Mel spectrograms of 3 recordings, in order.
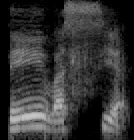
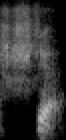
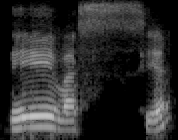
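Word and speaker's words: देवस्य: Bhargo Devasya. This is also, I have heard people pronounce it as Shya. Okay. It's Isya, which is dental. The tongue should be just touching the teeth.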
